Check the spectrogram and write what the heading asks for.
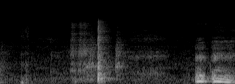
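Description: Trading cards and foil packs being handled: a light rustle, with one sharp tap about a second in.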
